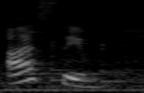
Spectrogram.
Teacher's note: Halimbawa sa impit na tunog ay ang maasim, may biglang paghinto.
